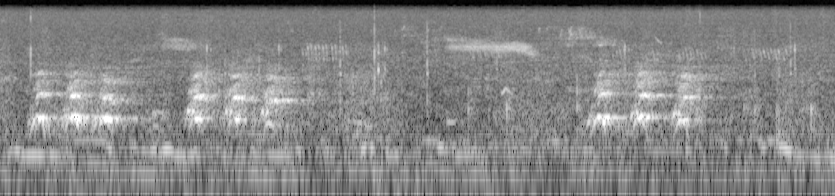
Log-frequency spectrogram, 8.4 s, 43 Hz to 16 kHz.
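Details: Dogo Canario puppies aged 12 weeks, the heaviest 14.8 kg, bark in quick clusters of two to four yaps: one at the start, another after two seconds and a last near six seconds, with faint high whistling sounds between.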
